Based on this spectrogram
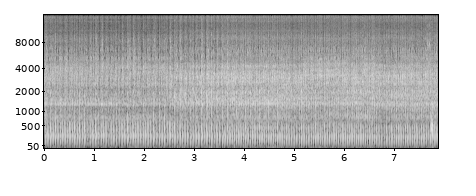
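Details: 2011 STIHL FS90R 28 cc four-stroke trimmer, primed before starting: buzzing at steady high rev with crisp even firing rhythm; normal running.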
